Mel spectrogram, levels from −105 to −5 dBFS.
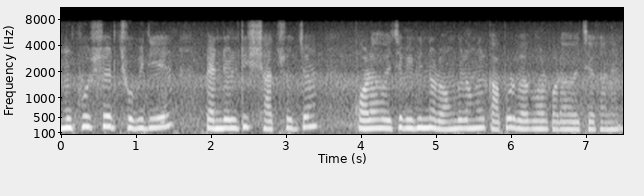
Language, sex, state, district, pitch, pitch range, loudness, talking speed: Bengali, female, West Bengal, Malda, 220 Hz, 200-230 Hz, -17 LUFS, 120 wpm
